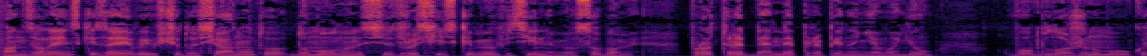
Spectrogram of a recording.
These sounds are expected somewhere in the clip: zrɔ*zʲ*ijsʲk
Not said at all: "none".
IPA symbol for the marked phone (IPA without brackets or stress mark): sʲ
